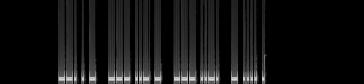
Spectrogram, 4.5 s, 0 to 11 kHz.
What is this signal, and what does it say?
Morse code, heard as a keyed tone, about 50 wpm, 700 Hz. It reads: GET OUT OF THE
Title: Sets of 4 Words 50wpm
